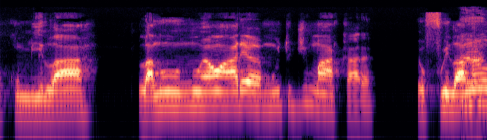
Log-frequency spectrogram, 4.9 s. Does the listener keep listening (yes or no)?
yes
